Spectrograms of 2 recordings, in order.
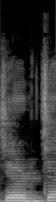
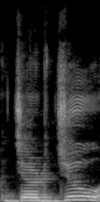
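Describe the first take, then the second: First: The word ends on the final consonant. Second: The word ends with an added 'u' vowel. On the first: The speaker calls it right. "ಇಲ್ಲ ಅವ್ರನ್ನ ಜಡ್ಜ್ ಅಂತಲೇ ಹೇಳೋದು" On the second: The speaker calls it wrong. "ಜಡ್ಜು ಅಂತ ಹೇಳ್ತೀವಾ"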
